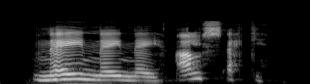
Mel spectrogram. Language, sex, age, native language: Icelandic, female, 30-39, Icelandic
